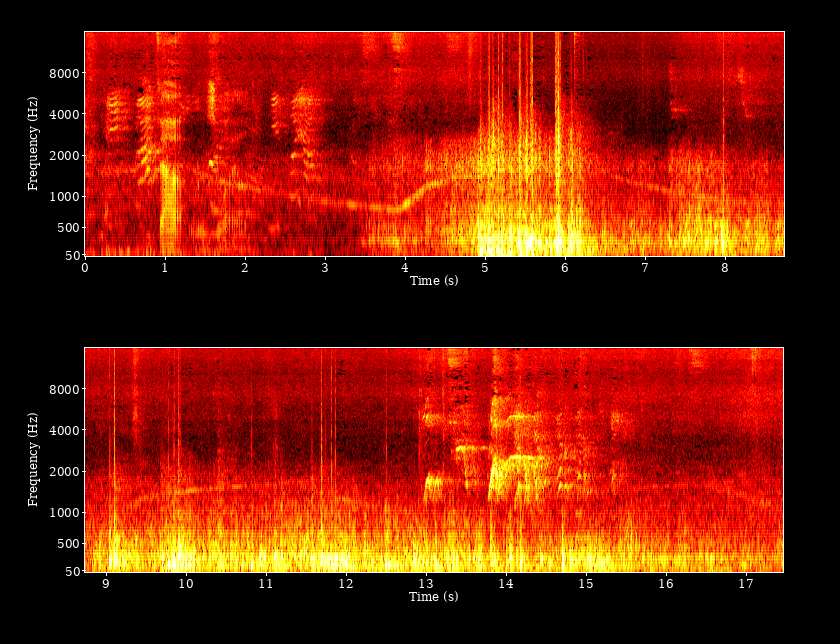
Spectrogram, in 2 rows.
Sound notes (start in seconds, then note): 3.4 thunder crackles; 4.9 very loud thunder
